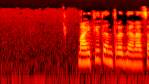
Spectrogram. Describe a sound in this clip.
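A woman reads out the news calmly into a microphone.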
